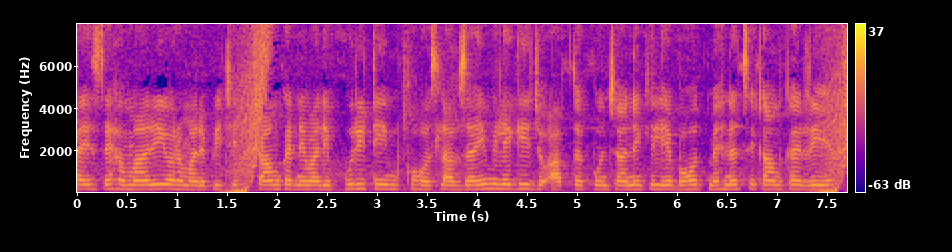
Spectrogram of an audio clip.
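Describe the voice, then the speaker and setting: A woman teaching Quran recitation rules, explaining each point patiently and stretching out the verses slowly. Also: medium pitch, background noise. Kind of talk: recitation lesson.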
